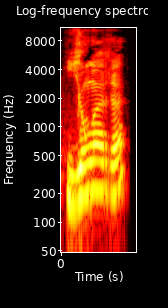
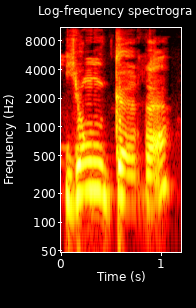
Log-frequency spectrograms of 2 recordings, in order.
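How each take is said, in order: First: The ng is soft with no added stop. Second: The ng has a hard g or k. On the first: The speaker calls it right. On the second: The speaker calls it wrong.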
